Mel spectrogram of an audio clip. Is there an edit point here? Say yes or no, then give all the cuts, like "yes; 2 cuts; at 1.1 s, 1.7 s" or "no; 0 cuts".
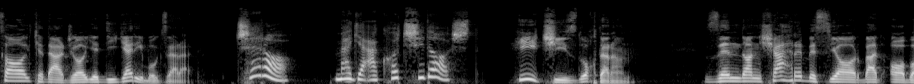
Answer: no; 0 cuts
